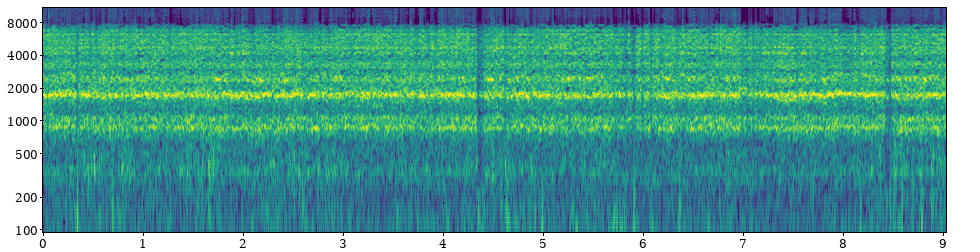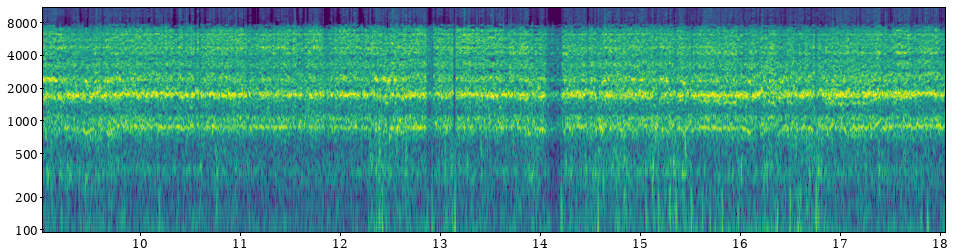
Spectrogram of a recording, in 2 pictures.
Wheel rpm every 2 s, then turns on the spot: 230, 230, 230, 230, 220, 230, 230, 230, 220.
none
